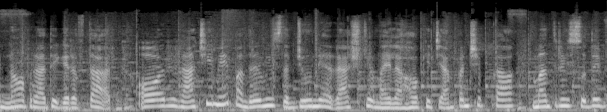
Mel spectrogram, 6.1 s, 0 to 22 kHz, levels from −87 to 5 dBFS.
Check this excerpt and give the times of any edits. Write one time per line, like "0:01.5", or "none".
0:01.2
0:05.2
